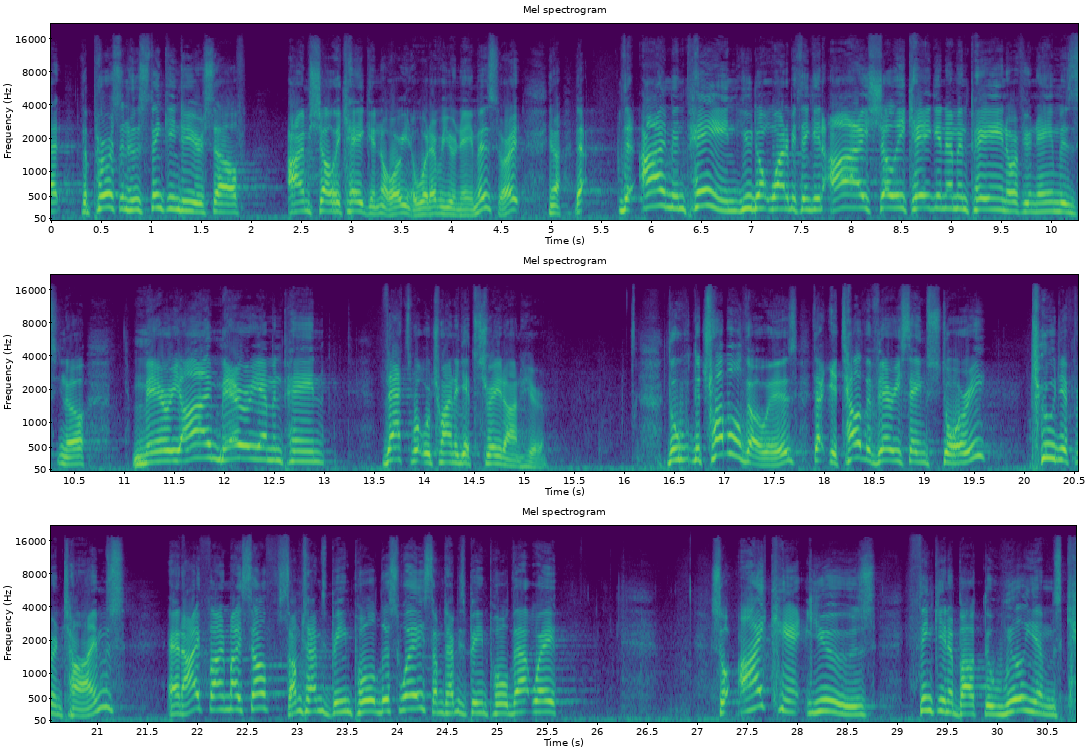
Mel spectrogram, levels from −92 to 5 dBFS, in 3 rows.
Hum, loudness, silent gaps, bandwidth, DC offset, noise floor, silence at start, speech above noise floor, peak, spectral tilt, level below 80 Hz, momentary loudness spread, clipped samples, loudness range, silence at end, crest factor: none; -17 LUFS; none; 17 kHz; under 0.1%; -45 dBFS; 0 s; 28 dB; -6 dBFS; -5.5 dB/octave; -46 dBFS; 7 LU; under 0.1%; 4 LU; 0 s; 12 dB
